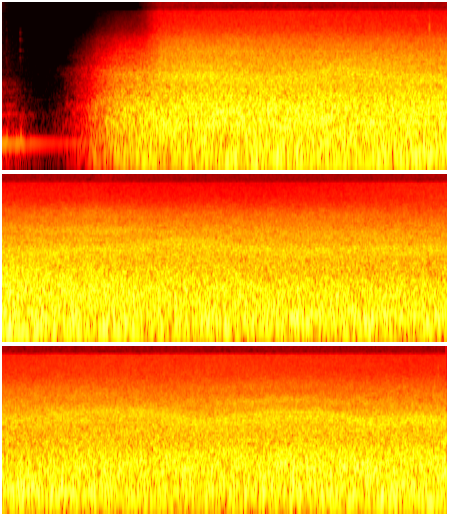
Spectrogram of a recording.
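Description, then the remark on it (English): A steady, full rush of ocean surf on a beach that fades in over the first second and then holds evenly, with only gentle swells in intensity and no voices. “Sounds like I'm at the feel beach. Like I'm getting sleepy. Yeah, like I'm laying on the sand.”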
